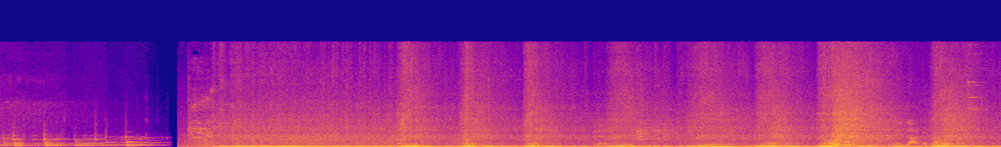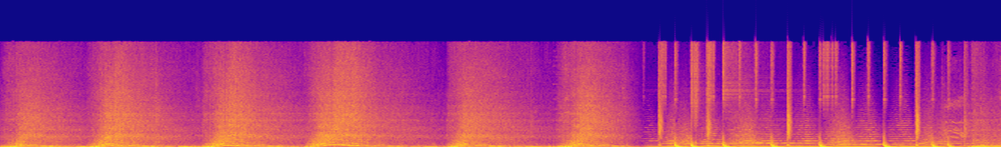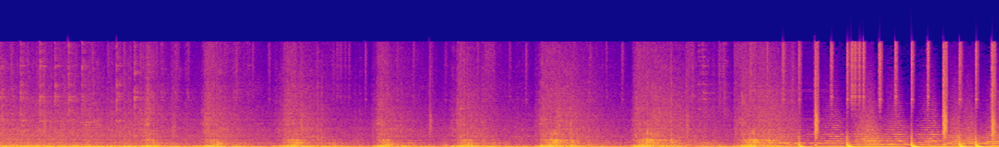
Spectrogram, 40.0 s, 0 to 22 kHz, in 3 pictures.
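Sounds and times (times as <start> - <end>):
motorcycle engine revving: 2.4 - 40.0.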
